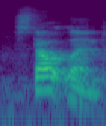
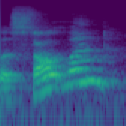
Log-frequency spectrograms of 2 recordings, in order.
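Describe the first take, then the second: First: Stoutland said low, falling at the end; settled statement. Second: STOUTLAND rising high, as a question. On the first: Unboxer settling on a card name, falling Stoutland. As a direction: confirm "Stoutland" with a lower falling tune. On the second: Unboxer stumbling over a card name, questioning rise on Stoutland. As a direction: try out "Stoutland" unsurely, ending on a rise. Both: Real, not acted.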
